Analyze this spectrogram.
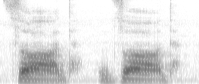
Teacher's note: And we have Daad, which is written same as Saad, but our side of the or side blades of our tongue are touching the molars, the grinding teeth, and we try to produce a sound D, but because of the touch, small slight sound of Z is produced, Daad, Daad.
